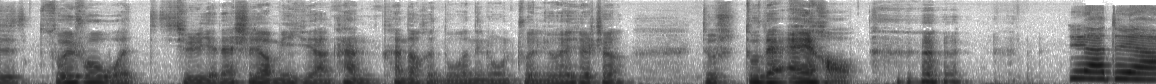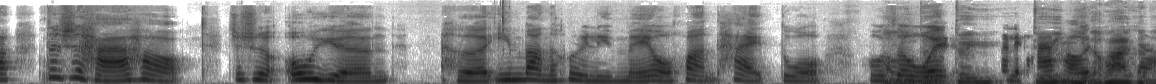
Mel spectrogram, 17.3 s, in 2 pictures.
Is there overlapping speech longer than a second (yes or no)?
yes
